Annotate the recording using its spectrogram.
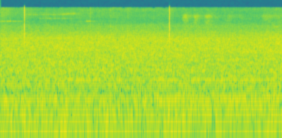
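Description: Steady background noise with a low rumble and hiss, broken by two faint high clicks, one just after the start and one about two and a half seconds in.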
